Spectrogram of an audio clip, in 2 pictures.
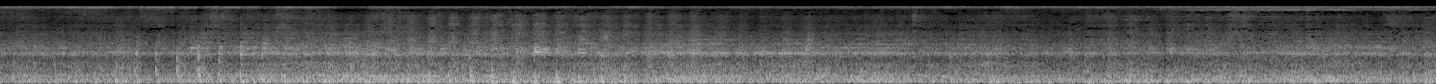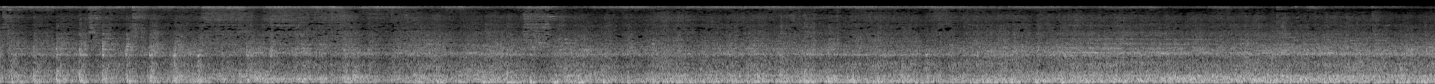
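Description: Heavy freight train of open gondola wagons rolling past at speed: a steady rumble of steel wheels on rail with the clickety-clack of wheelsets over rail joints, more plainly rhythmic about halfway through, and a steady high-pitched ring over it.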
